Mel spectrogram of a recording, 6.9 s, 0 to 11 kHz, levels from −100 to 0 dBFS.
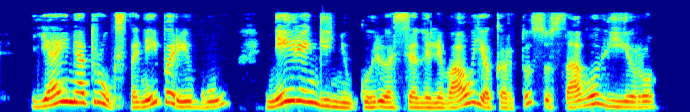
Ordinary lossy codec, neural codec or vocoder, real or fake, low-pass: AAC, 64 kbps; none; real; 7.2 kHz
